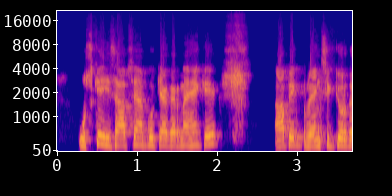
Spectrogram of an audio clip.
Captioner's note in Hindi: नाक से की जाने वाली आवाज़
